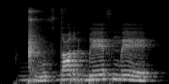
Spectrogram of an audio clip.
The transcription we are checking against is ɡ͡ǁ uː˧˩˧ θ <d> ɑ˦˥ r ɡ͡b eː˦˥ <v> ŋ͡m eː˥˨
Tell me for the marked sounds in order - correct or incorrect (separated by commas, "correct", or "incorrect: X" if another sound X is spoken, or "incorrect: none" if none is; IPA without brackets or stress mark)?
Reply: correct, incorrect: θ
